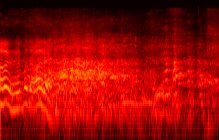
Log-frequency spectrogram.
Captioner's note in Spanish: Risas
